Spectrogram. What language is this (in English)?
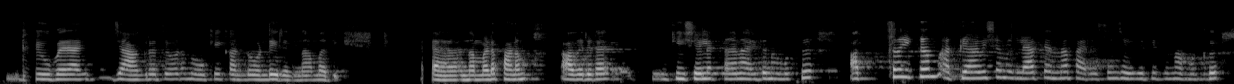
Malayalam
